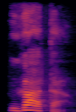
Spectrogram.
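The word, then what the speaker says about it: γάτα: word Gata meaning cat this is usually romanized with an initial G letter but it is no pronounce Gata the first consonant is softer Gata watching contemporary videos such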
